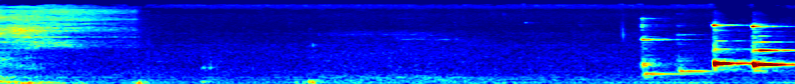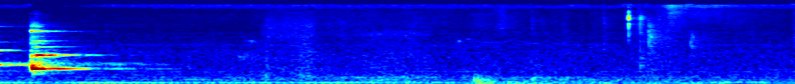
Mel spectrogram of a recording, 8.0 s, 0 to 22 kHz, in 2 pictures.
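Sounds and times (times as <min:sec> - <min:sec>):
smartphone app notification chime: 0:03.2 - 0:04.8.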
